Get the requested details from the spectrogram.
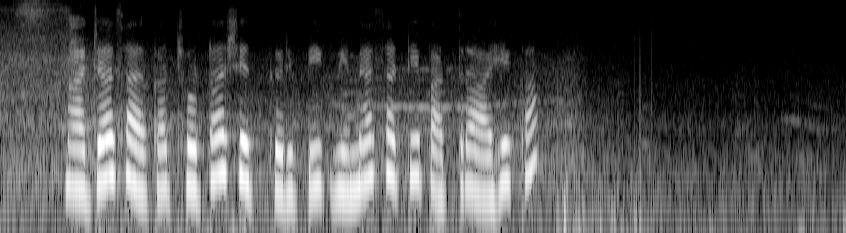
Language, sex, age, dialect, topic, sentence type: Marathi, female, 41-45, Standard Marathi, agriculture, question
